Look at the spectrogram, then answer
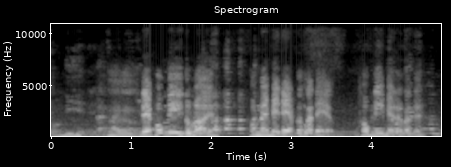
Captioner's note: laugh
